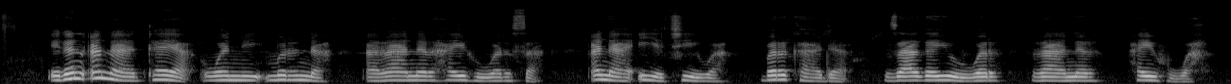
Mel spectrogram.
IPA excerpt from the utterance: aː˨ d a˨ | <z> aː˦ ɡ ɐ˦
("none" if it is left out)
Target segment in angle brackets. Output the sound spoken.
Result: z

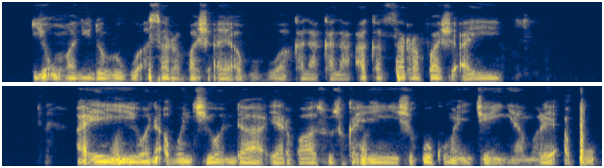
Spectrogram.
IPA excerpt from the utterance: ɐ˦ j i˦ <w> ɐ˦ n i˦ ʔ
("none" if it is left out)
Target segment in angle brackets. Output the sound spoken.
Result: w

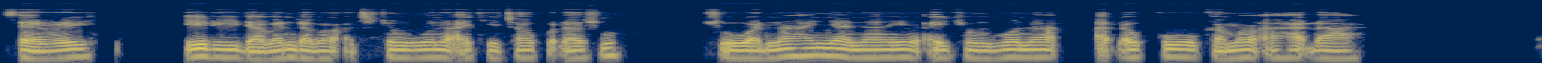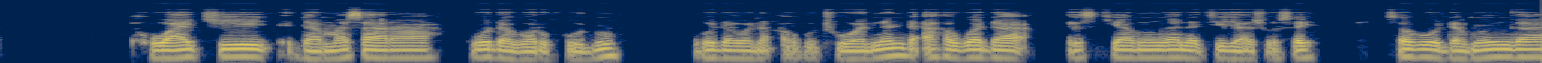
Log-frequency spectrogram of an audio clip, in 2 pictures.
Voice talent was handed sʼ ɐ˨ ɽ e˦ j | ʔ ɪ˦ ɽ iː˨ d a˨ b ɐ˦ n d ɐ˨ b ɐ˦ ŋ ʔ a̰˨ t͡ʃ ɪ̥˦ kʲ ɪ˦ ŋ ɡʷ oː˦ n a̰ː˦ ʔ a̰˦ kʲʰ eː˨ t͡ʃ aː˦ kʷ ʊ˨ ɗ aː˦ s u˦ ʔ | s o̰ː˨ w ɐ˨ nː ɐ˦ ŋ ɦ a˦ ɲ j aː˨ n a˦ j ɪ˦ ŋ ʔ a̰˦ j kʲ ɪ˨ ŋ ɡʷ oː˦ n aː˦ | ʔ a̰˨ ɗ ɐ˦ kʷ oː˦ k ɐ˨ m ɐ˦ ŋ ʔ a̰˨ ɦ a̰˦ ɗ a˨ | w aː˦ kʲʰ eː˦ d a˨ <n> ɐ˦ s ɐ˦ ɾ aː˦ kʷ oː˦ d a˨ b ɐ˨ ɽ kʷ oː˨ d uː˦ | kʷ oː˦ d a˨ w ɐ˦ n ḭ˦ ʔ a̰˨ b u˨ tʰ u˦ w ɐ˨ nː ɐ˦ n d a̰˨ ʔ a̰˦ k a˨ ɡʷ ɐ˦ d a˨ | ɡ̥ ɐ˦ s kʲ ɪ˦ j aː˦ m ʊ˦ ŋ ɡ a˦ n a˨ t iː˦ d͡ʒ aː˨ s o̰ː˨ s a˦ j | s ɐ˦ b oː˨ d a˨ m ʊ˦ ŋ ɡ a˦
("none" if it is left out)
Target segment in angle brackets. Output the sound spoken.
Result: m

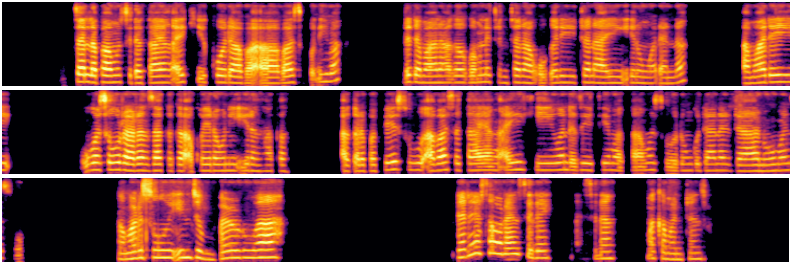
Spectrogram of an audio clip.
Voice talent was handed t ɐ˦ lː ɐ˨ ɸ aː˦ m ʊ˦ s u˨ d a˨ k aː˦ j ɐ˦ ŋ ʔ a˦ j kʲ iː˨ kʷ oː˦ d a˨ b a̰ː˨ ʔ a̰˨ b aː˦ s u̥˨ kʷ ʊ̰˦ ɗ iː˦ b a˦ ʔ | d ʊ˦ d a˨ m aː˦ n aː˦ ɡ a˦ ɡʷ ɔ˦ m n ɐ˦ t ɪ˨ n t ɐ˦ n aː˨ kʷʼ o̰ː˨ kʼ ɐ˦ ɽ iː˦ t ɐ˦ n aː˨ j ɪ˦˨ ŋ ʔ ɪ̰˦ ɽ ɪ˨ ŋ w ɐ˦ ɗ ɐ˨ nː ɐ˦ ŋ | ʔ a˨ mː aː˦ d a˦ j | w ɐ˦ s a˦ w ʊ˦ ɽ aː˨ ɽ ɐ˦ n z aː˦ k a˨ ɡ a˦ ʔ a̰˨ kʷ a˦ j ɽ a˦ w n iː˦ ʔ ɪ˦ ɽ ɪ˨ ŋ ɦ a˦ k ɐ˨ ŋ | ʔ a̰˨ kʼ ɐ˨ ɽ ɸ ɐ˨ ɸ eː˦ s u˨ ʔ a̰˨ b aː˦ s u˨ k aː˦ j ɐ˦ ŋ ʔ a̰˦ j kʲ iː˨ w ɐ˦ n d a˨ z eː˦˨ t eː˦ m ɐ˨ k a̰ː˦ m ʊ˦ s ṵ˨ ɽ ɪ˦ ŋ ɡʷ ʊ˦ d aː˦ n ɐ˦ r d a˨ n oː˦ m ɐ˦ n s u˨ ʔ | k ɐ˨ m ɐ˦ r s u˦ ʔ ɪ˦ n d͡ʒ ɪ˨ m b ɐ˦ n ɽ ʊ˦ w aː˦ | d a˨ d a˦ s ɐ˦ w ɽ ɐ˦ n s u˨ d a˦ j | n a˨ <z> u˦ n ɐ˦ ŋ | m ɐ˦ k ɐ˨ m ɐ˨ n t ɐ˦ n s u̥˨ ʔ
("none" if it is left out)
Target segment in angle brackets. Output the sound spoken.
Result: s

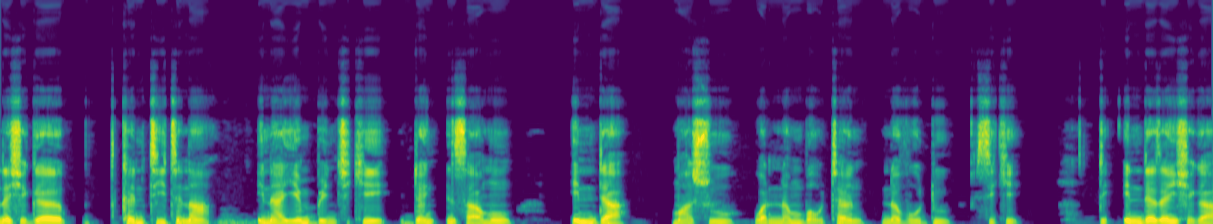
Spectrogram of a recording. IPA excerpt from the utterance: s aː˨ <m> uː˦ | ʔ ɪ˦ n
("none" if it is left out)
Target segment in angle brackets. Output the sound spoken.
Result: m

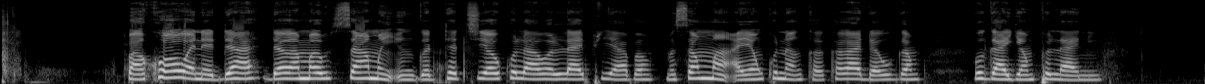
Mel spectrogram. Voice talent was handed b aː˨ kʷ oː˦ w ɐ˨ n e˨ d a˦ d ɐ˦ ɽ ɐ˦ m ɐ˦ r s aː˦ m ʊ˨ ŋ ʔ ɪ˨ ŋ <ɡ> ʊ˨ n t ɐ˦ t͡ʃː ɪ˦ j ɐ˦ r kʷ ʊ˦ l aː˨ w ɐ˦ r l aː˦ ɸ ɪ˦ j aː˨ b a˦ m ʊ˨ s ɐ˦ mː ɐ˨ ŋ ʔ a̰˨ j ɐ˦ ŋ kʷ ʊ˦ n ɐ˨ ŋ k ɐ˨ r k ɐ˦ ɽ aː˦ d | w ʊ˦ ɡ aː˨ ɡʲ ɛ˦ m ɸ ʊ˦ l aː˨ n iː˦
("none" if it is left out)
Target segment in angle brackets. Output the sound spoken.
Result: ɡ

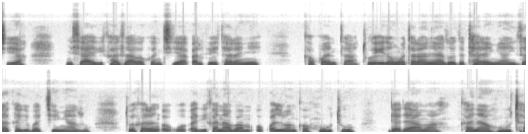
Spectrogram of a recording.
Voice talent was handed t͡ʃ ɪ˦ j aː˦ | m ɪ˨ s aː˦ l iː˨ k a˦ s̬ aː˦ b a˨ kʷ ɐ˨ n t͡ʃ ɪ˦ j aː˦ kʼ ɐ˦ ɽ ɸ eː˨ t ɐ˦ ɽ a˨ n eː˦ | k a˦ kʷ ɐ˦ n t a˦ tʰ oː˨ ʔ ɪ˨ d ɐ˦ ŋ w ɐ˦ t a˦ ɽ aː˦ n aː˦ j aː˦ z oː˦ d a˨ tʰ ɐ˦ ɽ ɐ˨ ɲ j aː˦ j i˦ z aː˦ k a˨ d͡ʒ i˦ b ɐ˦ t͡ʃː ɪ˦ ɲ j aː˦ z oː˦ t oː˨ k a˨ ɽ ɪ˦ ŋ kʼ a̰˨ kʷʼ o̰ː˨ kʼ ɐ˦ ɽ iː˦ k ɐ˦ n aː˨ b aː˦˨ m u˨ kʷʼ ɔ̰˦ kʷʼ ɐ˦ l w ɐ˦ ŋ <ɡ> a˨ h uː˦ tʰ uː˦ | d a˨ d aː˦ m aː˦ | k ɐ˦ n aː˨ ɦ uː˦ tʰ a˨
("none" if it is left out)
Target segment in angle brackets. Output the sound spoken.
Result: k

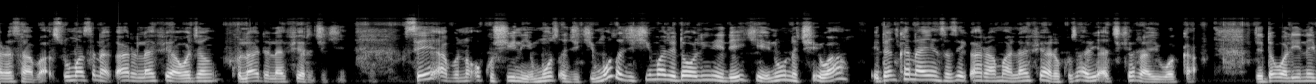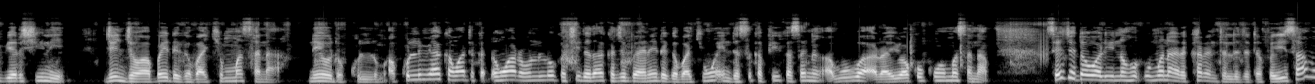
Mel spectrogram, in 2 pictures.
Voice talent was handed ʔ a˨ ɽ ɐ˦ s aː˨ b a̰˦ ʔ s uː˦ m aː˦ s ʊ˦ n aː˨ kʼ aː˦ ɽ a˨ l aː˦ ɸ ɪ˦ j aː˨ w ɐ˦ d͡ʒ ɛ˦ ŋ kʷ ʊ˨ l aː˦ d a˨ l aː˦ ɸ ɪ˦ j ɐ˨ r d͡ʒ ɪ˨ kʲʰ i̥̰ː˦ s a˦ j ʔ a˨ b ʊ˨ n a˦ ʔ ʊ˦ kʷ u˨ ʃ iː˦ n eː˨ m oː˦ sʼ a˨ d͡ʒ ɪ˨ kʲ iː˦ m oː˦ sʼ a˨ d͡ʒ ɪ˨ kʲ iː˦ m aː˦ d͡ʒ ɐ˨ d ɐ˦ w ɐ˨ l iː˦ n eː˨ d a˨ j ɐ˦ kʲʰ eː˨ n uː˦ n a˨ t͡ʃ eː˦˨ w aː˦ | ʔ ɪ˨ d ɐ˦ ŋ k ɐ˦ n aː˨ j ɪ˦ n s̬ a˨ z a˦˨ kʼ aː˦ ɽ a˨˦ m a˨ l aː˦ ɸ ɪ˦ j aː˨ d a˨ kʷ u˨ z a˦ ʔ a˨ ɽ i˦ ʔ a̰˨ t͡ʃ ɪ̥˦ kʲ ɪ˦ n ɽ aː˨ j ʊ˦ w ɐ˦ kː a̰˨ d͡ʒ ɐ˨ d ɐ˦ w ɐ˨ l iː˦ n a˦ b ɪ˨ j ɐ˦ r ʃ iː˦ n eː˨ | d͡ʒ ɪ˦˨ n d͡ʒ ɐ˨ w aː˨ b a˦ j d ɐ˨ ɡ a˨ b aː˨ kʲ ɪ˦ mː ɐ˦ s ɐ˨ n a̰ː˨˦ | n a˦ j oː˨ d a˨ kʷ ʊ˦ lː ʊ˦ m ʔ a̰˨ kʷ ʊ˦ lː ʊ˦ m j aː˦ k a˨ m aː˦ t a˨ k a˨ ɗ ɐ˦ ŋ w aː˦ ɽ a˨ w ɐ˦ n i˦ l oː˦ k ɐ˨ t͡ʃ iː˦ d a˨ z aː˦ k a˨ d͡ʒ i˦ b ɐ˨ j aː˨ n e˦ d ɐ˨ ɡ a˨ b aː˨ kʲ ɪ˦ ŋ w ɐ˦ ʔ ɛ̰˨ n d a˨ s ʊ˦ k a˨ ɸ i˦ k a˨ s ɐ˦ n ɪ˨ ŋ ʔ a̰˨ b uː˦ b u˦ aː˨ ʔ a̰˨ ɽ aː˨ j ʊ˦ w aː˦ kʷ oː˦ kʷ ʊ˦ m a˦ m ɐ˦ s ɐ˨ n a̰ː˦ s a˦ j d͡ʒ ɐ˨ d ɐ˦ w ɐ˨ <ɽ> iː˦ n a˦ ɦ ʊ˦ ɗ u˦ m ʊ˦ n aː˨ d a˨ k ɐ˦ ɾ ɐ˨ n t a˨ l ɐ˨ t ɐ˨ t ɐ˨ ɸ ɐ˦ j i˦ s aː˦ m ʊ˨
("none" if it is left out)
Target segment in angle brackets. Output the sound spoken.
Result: l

